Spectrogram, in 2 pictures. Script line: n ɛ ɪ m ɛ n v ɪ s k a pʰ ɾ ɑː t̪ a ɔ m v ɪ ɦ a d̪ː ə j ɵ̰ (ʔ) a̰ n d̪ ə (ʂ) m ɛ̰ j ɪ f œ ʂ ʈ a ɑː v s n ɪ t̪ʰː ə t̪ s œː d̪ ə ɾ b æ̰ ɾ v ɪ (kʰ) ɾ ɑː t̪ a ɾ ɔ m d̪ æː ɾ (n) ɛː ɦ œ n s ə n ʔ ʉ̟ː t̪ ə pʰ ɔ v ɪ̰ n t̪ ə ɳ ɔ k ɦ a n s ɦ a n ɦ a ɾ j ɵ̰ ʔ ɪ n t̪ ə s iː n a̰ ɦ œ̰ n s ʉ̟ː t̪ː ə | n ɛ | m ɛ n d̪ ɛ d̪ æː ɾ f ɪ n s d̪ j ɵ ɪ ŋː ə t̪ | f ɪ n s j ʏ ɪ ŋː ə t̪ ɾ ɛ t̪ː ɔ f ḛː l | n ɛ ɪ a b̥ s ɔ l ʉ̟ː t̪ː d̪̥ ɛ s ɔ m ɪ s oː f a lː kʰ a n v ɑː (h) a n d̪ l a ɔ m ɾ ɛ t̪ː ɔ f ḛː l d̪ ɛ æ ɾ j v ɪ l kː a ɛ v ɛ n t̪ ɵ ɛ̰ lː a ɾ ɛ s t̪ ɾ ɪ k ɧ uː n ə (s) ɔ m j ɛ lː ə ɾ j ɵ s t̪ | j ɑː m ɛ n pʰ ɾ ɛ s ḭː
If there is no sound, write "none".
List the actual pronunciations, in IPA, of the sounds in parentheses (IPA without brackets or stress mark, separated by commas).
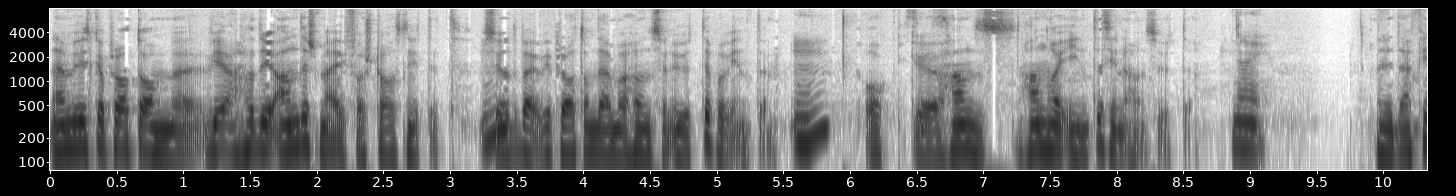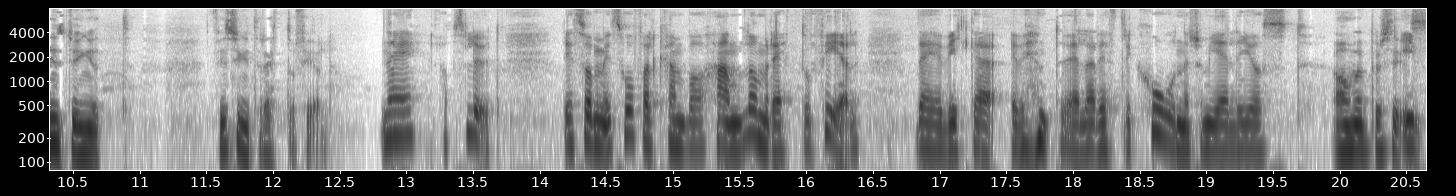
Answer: ʔ, ʂ, pʰ, m, h, ʂ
